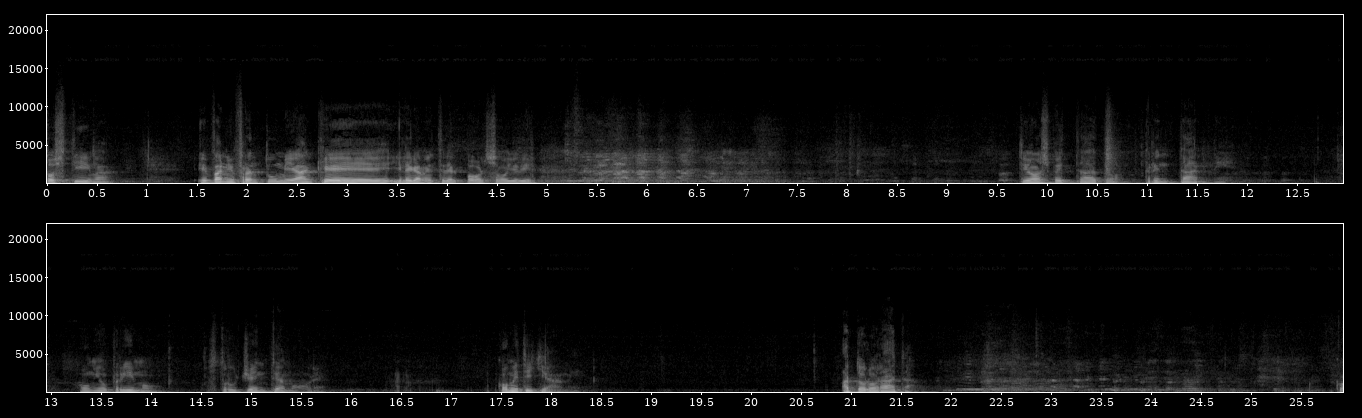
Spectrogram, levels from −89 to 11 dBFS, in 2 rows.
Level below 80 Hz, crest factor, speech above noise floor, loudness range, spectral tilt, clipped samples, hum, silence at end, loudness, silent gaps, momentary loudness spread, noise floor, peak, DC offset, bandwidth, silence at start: -72 dBFS; 24 dB; 42 dB; 20 LU; -7.5 dB/octave; under 0.1%; none; 0 s; -33 LUFS; none; 26 LU; -74 dBFS; -12 dBFS; under 0.1%; 10.5 kHz; 0 s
